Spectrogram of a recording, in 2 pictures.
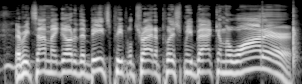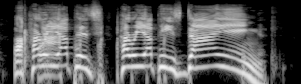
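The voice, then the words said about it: Accurate Louie Anderson impression. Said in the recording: “really, really, really a good impression... A great Louis... Louis Anderson's easy to do... it was very accurate”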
